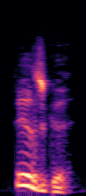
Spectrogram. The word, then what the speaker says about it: FSGD: have for our employees fsgd stands for frequent small good and decoupled which we affectionately pronounced fizz good fizz good became our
